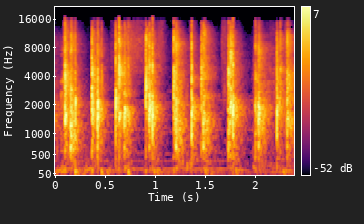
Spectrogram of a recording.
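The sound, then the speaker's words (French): Rhythmic applause for two musicians from a tribute band quartet: many sharp, evenly spaced claps in a steady beat, clear and alone, with no voices over them. “et on les applaudit.”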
